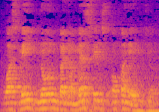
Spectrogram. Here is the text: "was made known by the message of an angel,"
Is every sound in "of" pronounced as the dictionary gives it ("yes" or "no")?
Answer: no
